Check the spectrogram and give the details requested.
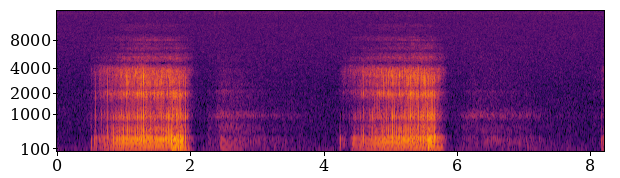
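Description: Two loud, rattling snores on breathing in, with quieter breaths out, about 15 breaths a minute; sound-effect recording of snoring.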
